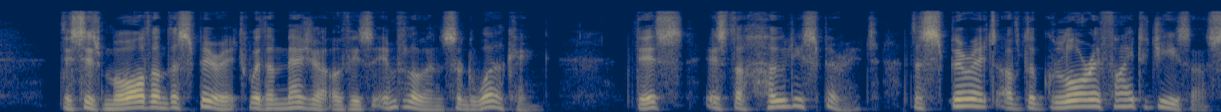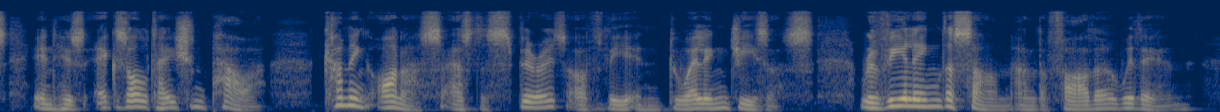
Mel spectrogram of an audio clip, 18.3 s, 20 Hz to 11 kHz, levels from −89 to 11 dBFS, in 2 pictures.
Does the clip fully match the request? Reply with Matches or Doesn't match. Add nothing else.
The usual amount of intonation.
Doesn't match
